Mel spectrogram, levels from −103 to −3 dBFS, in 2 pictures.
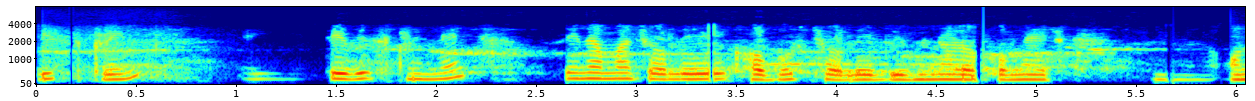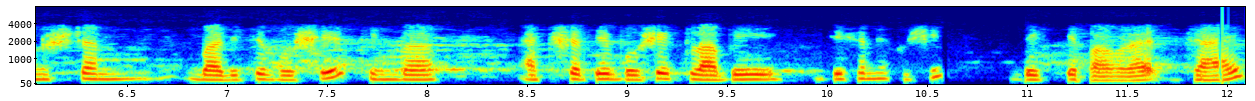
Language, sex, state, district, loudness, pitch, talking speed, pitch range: Bengali, female, West Bengal, North 24 Parganas, -25 LUFS, 200 Hz, 135 wpm, 185-220 Hz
